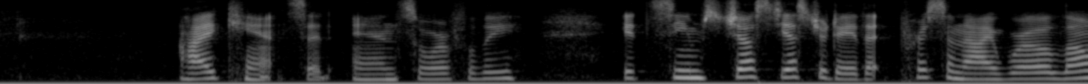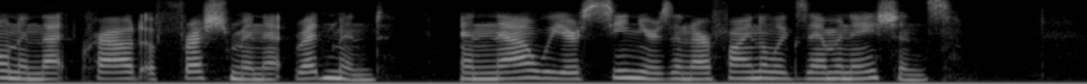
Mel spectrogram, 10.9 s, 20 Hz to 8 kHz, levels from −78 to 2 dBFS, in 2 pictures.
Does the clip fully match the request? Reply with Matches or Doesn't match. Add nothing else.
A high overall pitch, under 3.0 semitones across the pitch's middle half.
Matches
